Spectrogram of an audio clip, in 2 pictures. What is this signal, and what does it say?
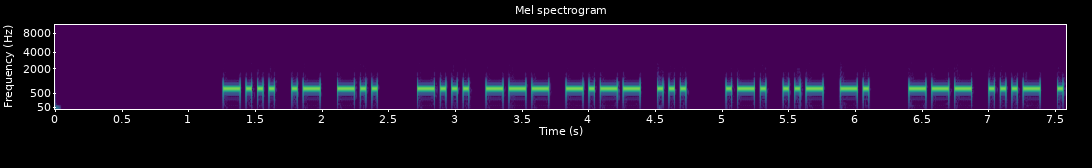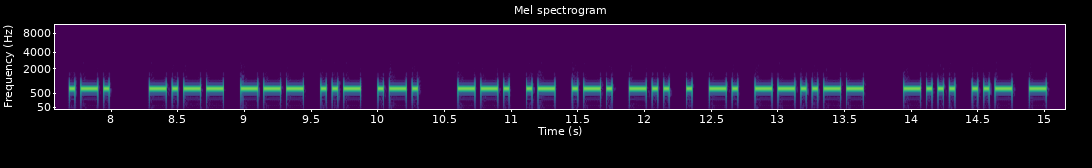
Morse code, heard as a keyed tone, about 28 wpm, 700 Hz. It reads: BAD BOYS RUN OVER YOUR GARDEN, BUT
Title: Pangram Challenge v2 - 28wpm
